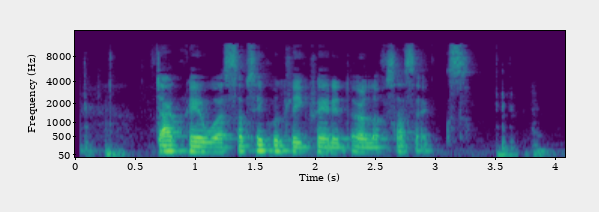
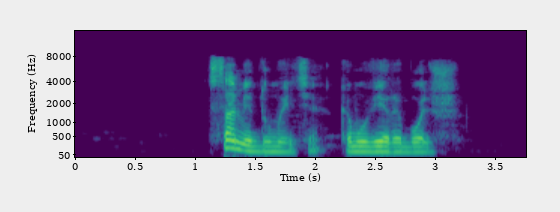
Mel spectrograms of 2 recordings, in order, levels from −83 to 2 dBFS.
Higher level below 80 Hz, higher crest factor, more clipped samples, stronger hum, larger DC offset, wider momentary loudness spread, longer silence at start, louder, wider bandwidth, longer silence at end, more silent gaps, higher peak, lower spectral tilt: first, -46 dBFS vs -60 dBFS; about the same, 20 dB vs 22 dB; neither; neither; neither; first, 20 LU vs 13 LU; second, 0.05 s vs 1.1 s; about the same, -24 LUFS vs -24 LUFS; first, 11.5 kHz vs 8.2 kHz; second, 0.15 s vs 0.6 s; neither; about the same, -4 dBFS vs -4 dBFS; about the same, -5.5 dB/octave vs -5 dB/octave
